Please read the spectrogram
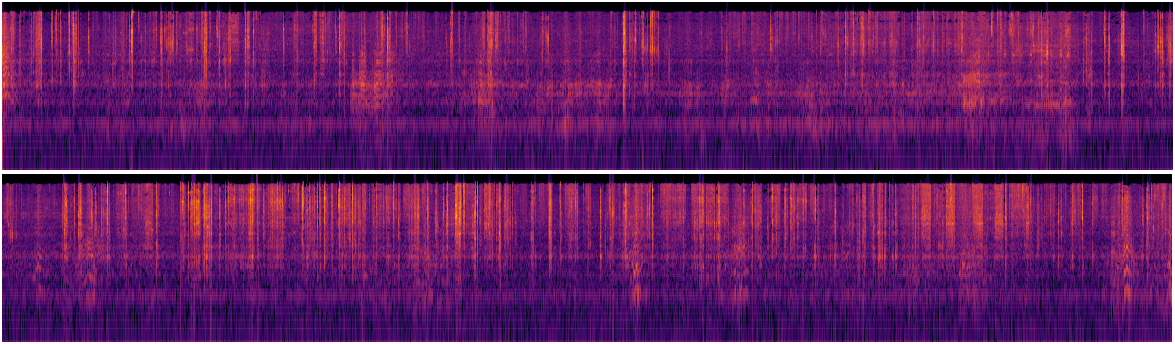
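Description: Dishes being washed by hand: ceramic bowls and a metal pot clinking and knocking against each other and the sink, in many short irregular clatters over a steady hum.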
